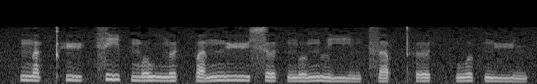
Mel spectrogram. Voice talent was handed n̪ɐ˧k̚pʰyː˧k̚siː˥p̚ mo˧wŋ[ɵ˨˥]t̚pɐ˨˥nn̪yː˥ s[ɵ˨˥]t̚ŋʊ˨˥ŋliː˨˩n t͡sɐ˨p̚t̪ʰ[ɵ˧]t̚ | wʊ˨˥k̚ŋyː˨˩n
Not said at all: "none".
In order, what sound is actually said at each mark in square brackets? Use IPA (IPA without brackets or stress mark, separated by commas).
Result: ɵ˨˥, ɵ˧, ɵ˧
